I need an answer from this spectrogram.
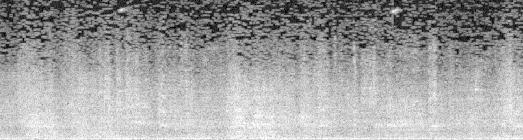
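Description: Double-stack container well cars rolling slowly past on the rails: a steady low rumble of steel wheels on track with faint clicks and clatter.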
